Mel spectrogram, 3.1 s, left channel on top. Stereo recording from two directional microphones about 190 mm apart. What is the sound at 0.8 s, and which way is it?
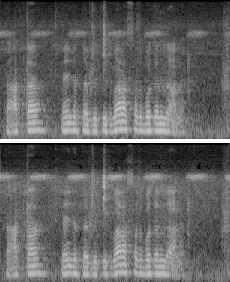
A man's voice, 55° left (ahead or behind).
